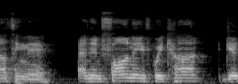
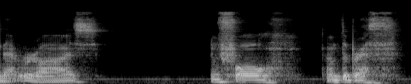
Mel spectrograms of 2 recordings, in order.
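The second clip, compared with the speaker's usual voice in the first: guided meditation; 4 semitones lower than usual. Acted. Teacher guiding a student to witness body and breath, meditation voice. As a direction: guide them gently into awareness of body and breath, leaving space between phrases.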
